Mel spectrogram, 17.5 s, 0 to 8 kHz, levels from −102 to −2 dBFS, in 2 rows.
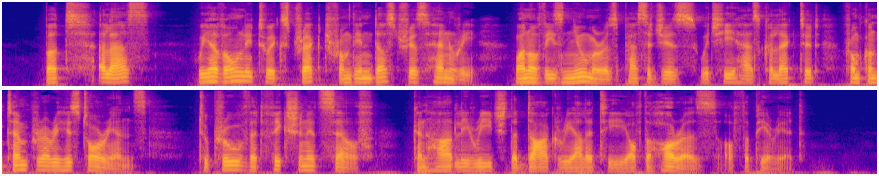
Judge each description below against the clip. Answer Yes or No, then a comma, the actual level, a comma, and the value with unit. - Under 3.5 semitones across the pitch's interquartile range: Yes, narrow, 2.5 semitones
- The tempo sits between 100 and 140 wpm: Yes, slow, 135 wpm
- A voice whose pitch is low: Yes, low, 100 Hz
